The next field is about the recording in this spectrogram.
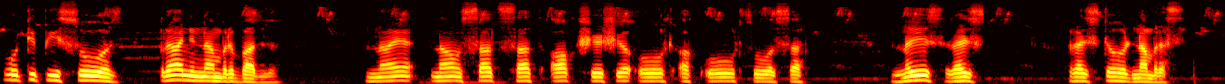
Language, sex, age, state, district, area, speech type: Kashmiri, other, 45-60, Jammu and Kashmir, Bandipora, rural, read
